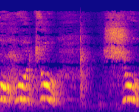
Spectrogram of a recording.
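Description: A young girl's voice reading Russian syllables aloud quickly, one after another, as a timed reading drill, with a brief pause about halfway through.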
